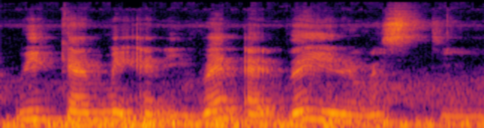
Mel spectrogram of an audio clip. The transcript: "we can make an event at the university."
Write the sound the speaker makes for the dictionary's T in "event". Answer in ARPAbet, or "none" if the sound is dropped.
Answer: T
